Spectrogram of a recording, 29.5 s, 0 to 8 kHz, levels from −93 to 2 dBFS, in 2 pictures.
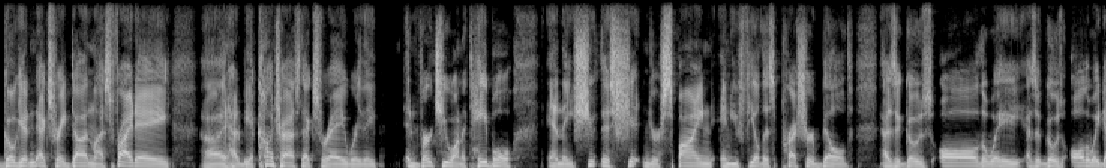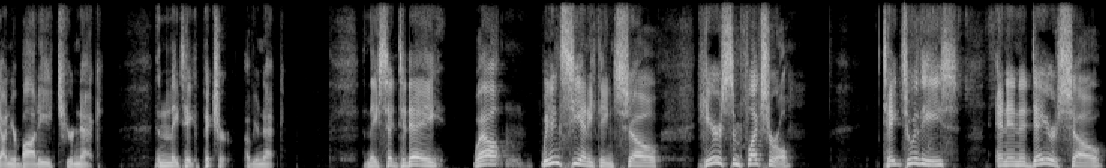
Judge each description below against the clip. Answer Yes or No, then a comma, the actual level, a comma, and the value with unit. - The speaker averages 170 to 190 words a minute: Yes, average, 180 wpm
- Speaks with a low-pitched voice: Yes, low, 130 Hz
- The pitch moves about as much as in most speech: No, wide, 5.8 semitones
